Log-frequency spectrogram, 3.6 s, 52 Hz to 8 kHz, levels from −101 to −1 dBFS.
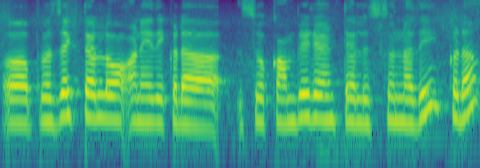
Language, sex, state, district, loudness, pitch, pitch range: Telugu, female, Andhra Pradesh, Annamaya, -15 LUFS, 210 Hz, 205-235 Hz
